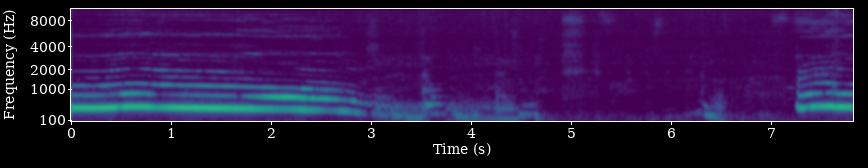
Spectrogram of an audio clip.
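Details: Husky/Malamute lying down and howling along to a toothpaste advert on television: a long steady tonal howl slowly sliding downward over three seconds, then quieter background murmurs, and a fresh howl starting at the end.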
